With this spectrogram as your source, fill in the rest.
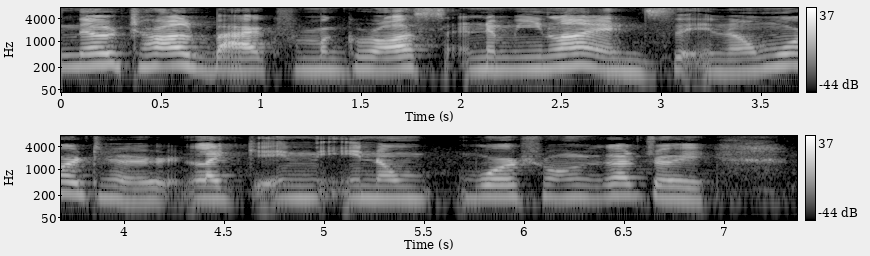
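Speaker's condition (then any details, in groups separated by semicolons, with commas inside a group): Spinocerebellar ataxia type 2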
